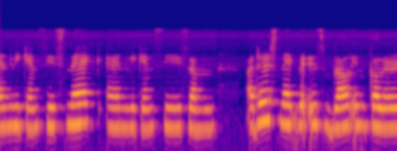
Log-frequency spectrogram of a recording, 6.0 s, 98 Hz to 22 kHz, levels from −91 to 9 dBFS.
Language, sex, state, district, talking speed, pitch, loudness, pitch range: English, female, Mizoram, Aizawl, 170 wpm, 235 Hz, -18 LUFS, 230-255 Hz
